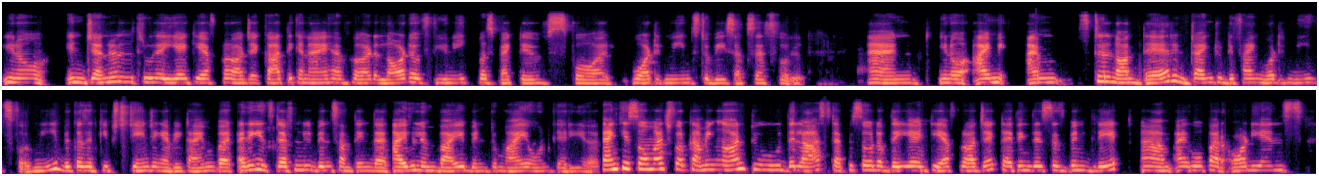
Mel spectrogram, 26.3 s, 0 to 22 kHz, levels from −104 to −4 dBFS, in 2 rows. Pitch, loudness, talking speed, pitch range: 180 Hz, -27 LUFS, 205 wpm, 170-195 Hz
